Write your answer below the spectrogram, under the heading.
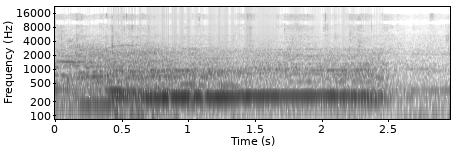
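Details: One giant cow unloaded from a truck in 2024 bellows a single loud, even moo of about two seconds that fades at the end, with little else audible.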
